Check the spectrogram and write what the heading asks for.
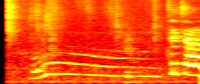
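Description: A person's voice drawing out one long sing-song vowel that rises, then slowly falls over about a second, followed near the end by an exclaimed '짠' ('ta-da!').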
